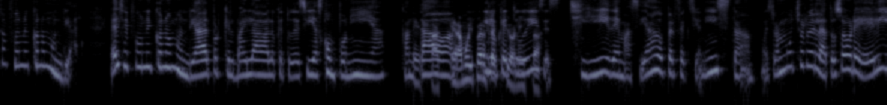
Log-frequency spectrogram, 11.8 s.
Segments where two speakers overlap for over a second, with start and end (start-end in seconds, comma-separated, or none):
5.5-7.3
